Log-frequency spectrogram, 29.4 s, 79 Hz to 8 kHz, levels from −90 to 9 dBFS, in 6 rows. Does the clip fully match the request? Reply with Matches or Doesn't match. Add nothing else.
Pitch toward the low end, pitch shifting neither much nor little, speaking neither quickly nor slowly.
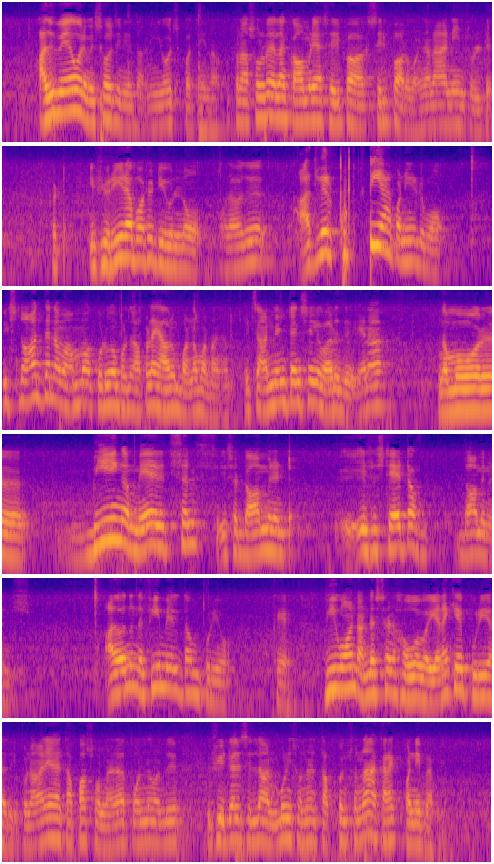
Doesn't match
